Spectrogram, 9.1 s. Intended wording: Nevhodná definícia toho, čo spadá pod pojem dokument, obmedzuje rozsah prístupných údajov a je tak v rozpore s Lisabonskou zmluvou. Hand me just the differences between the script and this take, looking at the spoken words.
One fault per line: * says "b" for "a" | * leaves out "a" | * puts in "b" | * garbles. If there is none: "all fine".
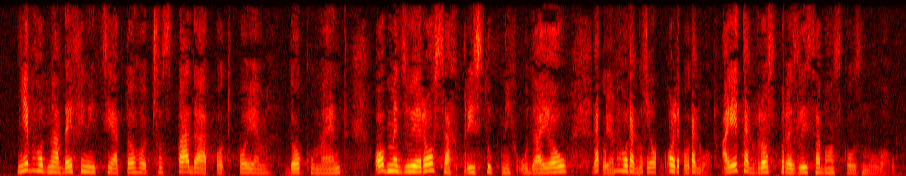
* garbles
